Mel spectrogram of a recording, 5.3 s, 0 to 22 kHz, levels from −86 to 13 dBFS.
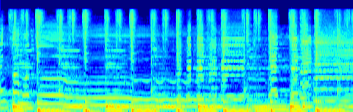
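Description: No technical faults can be heard anywhere in this audio. Nothing in it needs to be flagged.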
